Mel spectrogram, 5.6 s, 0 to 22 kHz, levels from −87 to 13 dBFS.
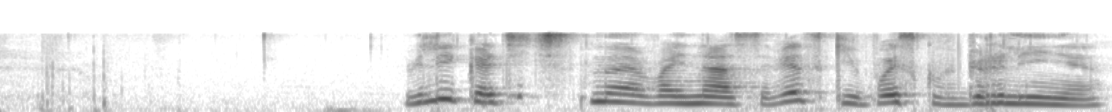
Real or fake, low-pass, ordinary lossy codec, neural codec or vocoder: real; 7.2 kHz; AAC, 48 kbps; none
